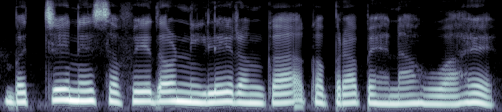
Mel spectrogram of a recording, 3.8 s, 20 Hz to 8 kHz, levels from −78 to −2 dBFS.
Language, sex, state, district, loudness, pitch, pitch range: Hindi, female, Assam, Kamrup Metropolitan, -12 LUFS, 195 Hz, 185-215 Hz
